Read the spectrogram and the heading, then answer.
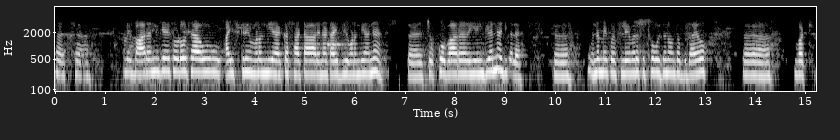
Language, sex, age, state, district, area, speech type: Sindhi, female, 30-45, Rajasthan, Ajmer, urban, conversation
